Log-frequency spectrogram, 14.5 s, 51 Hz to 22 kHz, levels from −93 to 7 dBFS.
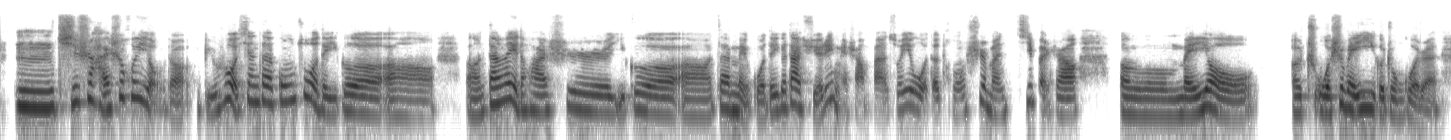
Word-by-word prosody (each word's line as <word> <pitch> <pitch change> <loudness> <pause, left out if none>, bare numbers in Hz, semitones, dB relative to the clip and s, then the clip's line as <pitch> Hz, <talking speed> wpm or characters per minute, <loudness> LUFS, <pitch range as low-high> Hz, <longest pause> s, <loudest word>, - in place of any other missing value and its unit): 嗯， 215 -1 +5
其 245 +4 +1
实 280 +3 +2
还 190 -9 +2
是 325 +10 0
会 320 -2 0
有 - - -2
的。 - - -5
比 - - -8
如 175 - -3
说 300 - +1
我 - - +6
现 280 -3 -2
在 265 -3 +3
工 275 +2 -1
作 300 -4 +2
的 170 -5 -1
一 155 - -3
个， 170 -4 +2
呃， 145 -2 -4 0.3
呃， 155 0 -3
单 245 +7 +4
位 290 -4 +5
的 190 - -2
话 185 -2 0
是 185 -3 -2
一 320 - -6
个， 175 - +1
呃， 150 0 -3
在 210 -2 +1
美 190 - -1
国 135 - -4
的 170 - -3
一 - - -2
个 215 - -2
大 240 -3 +5
学 215 - -5
里 290 - -1
面 - - -8
上 - - -7
班， - - -4
所 195 - -11
以 225 - -2
我 200 - -1
的 - - -3
同 155 +1 -12
事 255 +7 -3
们 155 0 -4
基 270 - -6
本 - - -5
上， 155 -1 +2 0.4
呃， 165 -2 +1 0.5
没 160 +3 +4
有 150 -10 +3 0.4
呃 170 0 -1
中 175 - -4
我 170 -1 +7
是 210 - +1
唯 190 -4 +6
一 205 +4 +3
一 - - +2
个 160 -3 +2
中 155 -2 -3
国 150 - -1
人， - - -3
185 Hz, 270 characters per minute, -22 LUFS, 160-230 Hz, 0.5 s, 我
